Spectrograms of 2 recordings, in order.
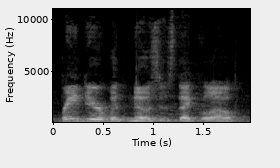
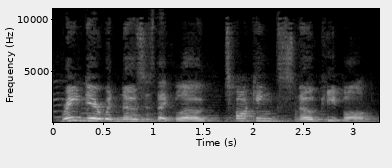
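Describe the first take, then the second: First: Said in the usual way. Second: Louder and higher, full of wonder; marvelling at Christmas miracles, louder; excited. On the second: A narrator's reading. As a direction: lift it into an amazed exclamation. Repeats list with building wonder.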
